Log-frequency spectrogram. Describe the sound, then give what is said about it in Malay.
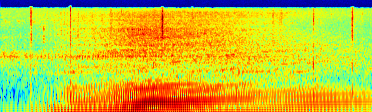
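A car engine starts up and revs as the car, driven by a man, pulls away after dropping a woman off; a steady low rumble rising in pitch with clear harmonic sweeps, loud throughout. “Siapa lelaki dalam kereta tadi tu?”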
